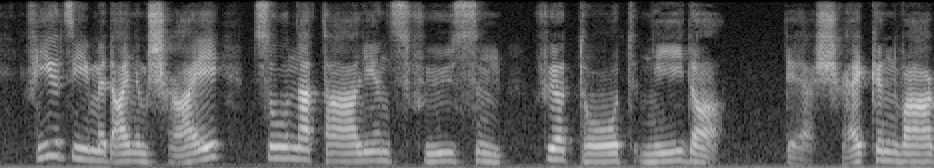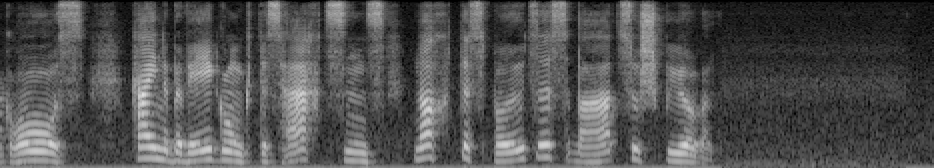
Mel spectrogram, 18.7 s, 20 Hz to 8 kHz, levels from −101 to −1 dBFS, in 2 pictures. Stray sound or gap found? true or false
false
